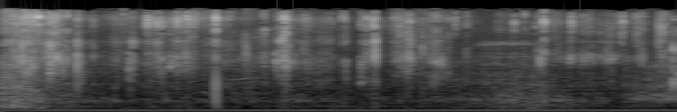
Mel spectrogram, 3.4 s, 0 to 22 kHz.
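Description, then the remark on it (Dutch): A 20-euro paper banknote is crumpled, giving a steady stream of dry crinkling and crackling with sharp little snaps, and no one talks. “Het is gewoon de waarde van dit stukje papier. Misschien kennen sommigen dit voorbeeld al. Maar ik kan hier van alles mee doen.”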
